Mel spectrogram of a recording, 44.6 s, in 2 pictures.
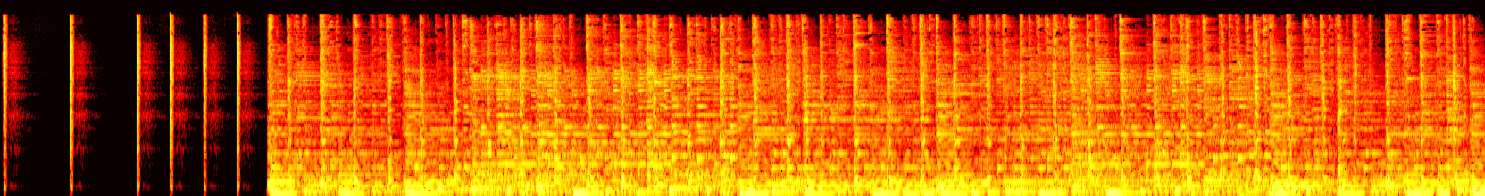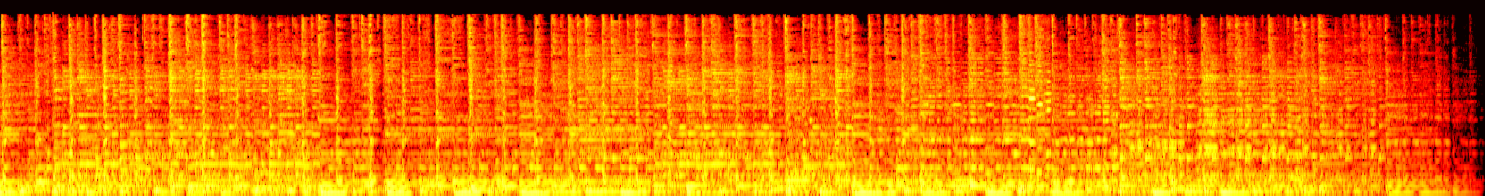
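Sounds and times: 
Chinese breakdown tune in D: 4.0s - 43.4s.

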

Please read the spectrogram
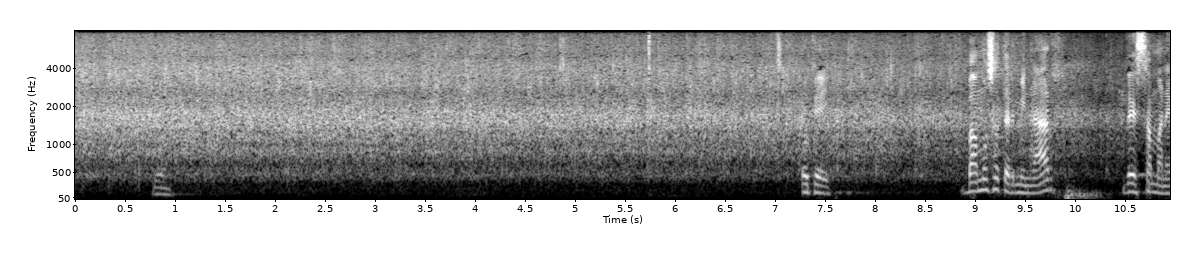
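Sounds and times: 
audience applause: 0.0s - 10.9s
speech: 0.8s - 1.1s, 7.3s - 7.8s, 8.9s - 10.9s.

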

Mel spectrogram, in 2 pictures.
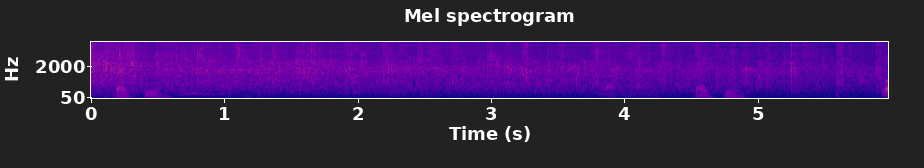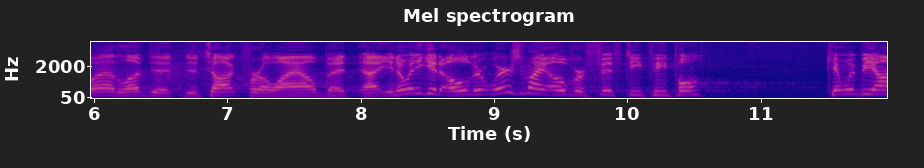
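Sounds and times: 
faint audience applause welcoming a speaker: 0.0s - 7.0s
speech: 0.2s - 0.8s, 3.8s - 5.0s, 5.9s - 10.6s, 11.5s - 11.9s.

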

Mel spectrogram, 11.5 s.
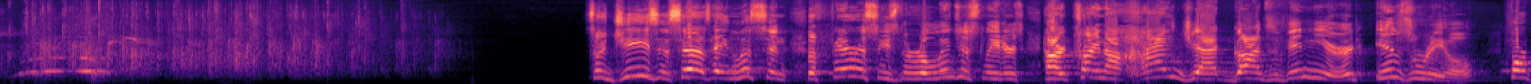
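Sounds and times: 
audience cheering and applauding: 0.0s - 3.4s
speech: 4.4s - 11.4s.

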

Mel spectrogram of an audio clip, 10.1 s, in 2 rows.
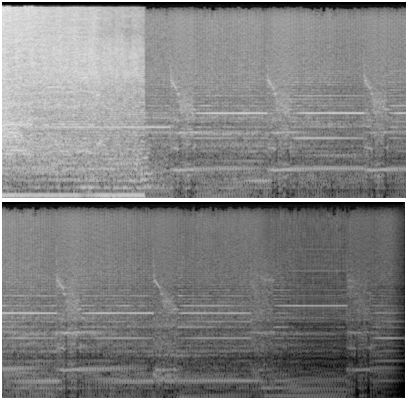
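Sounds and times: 
hit: 0.0s - 1.9s.

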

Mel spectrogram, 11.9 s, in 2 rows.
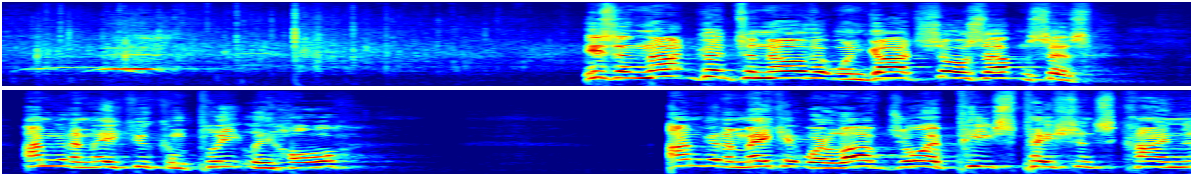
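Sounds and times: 
audience clapping hands: 0.0s - 3.2s
speech: 2.9s - 7.8s, 9.3s - 11.8s.

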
